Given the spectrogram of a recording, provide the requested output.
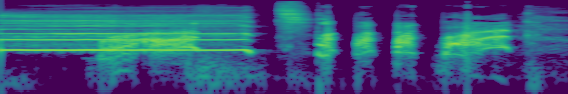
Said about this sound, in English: chicken we have like a chicken musical interlude. This is the greatest thing ever. Chicken sounds a little sick. I don't know. What's wrong with that chicken?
